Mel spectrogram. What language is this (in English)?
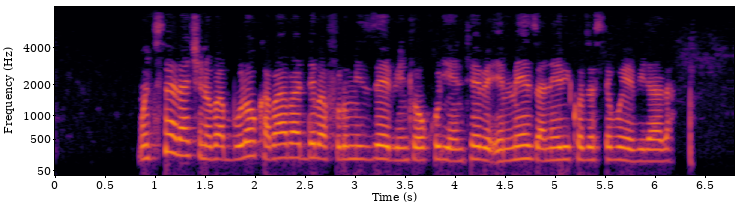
Ganda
